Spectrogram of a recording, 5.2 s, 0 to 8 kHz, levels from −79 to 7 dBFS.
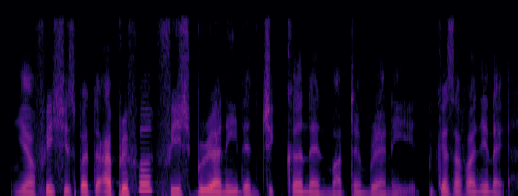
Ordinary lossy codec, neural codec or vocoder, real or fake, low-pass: none; codec, 16 kHz in and 24 kHz out, 1 kbps, XY-Tokenizer; fake; 7.2 kHz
